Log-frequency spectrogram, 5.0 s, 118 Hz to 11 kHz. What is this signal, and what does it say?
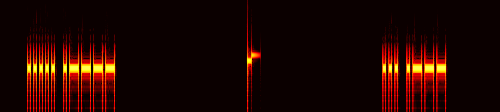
Morse code, heard as a keyed tone, about 40 wpm, 700 Hz. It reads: 5 1 S J
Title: Two Challenging Letter-Number Combinations 40wpm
